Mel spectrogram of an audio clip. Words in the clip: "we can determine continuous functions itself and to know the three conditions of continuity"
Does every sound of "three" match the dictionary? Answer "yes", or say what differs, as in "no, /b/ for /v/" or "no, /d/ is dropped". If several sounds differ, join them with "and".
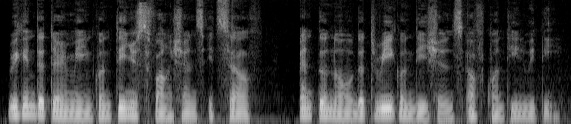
no, /t/ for /θ/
